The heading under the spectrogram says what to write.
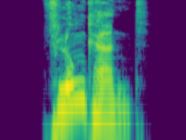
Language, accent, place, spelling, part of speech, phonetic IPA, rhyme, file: German, Germany, Berlin, flunkernd, verb, [ˈflʊŋkɐnt], -ʊŋkɐnt, De-flunkernd.ogg
- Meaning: present participle of flunkern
